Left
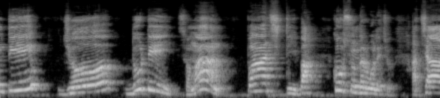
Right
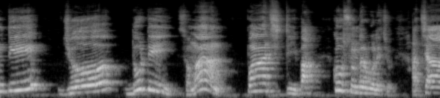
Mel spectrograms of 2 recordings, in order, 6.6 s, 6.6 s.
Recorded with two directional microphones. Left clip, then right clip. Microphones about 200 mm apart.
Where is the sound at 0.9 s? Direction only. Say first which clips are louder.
Right 1 dB; 20° right (ahead or behind).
